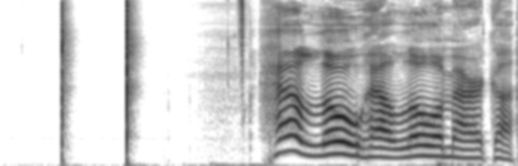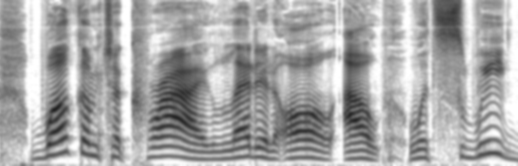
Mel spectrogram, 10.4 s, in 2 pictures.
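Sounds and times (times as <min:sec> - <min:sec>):
single hand clap to start recording: 0:00.6 - 0:01.5
speech: 0:02.7 - 0:10.3.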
